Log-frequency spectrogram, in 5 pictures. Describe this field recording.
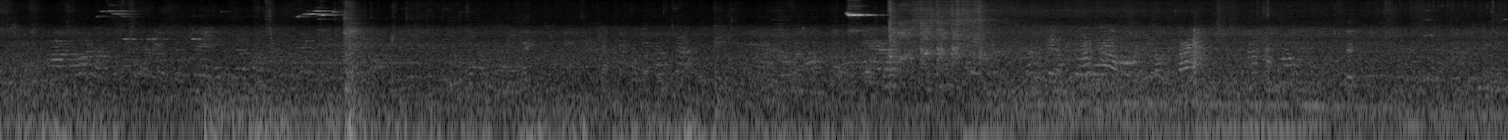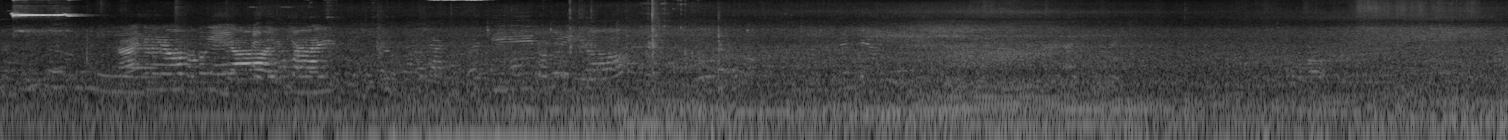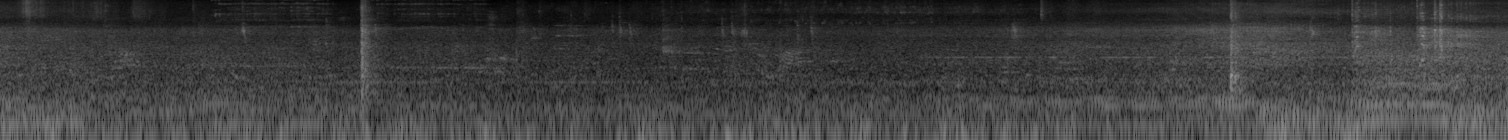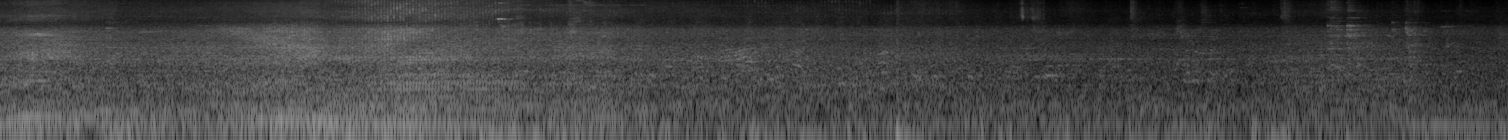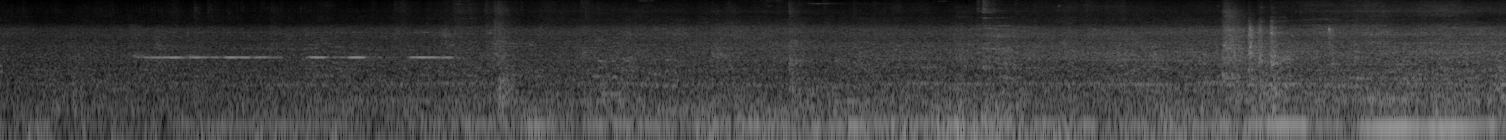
Small town, Traffic sound, market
